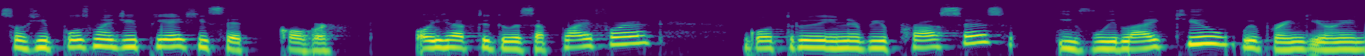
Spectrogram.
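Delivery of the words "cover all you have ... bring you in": ordinary talk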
